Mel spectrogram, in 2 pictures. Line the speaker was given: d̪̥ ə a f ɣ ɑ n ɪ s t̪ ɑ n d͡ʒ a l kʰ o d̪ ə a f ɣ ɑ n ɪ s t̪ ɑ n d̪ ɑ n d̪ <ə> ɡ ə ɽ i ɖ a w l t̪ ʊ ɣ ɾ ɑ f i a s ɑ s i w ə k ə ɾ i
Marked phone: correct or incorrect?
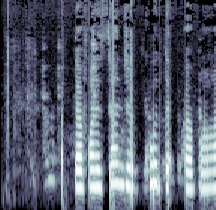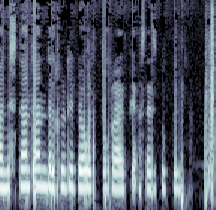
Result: correct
